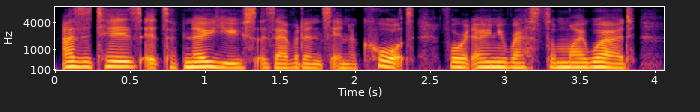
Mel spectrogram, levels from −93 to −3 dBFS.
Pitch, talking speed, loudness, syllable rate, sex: 170 Hz, 280 wpm, -18 LUFS, 6.8 syllables/s, female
